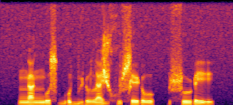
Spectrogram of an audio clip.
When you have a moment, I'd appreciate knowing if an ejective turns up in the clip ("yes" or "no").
no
